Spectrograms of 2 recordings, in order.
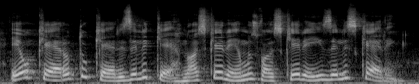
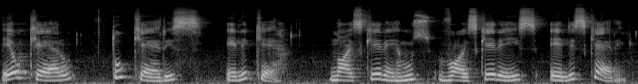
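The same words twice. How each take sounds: First: It is said somewhat faster than normal. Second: It is said at a normal, slow pace.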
